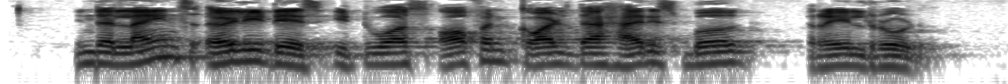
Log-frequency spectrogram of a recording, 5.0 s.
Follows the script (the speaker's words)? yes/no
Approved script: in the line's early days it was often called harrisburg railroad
no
